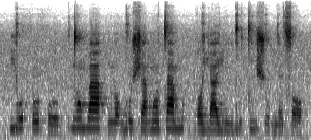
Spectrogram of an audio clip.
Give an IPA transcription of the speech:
j o˦ h o˧ h o˨ | d ɔ̃˦ b a˦ | n ɔ˨ ɡ o˧ ʃ a˧ m ɔ̃˧ t a˦ m u˦˨ ɡ͡b ɔ˧ j a˧ j ĩ˨ ɡ u˧ t i˧ ʃ o˨ ɡ ɛ̃˨ s ɔ˨

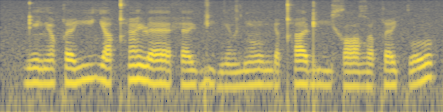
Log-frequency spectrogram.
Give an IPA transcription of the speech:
ɖ ẽ lʲ õ q iː ʎ æ qʰ ẽ ɭ æː h æ y̯ ɡ i ɡ ẽ ʁ ʎ õ u̯ ŋ i qʰ æ ɖ iː x ɒ ʁ u q i k o

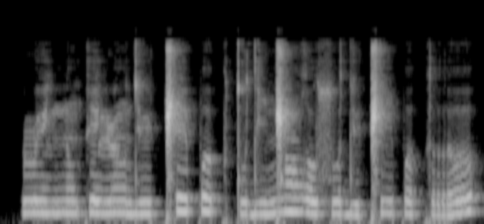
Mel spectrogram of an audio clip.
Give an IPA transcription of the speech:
ɭ y lʲ n ũ k e lʲ ɭ ũ d y ǁ e p ɤ k tʷ ə d i ŋ͡ǁ ɔ̃ ʁʷ ɤ sʷ ɤ d y ǁ i p ɤ k r ɤ

